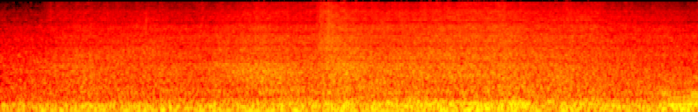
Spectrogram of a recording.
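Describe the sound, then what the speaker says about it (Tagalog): Large ocean waves break and roar continuously along a shore, loud and close, with heavy wind buffeting the microphone throughout. "Ang lalaki ng alon."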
